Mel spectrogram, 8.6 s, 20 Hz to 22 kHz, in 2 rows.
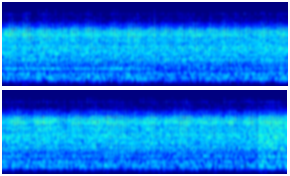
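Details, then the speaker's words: Eberspacher B1 gasoline heater from a VW Beetle, bench test without battery charger: steady puttering tick about three per second under constant hiss, fuel pump running but no ignition; voltage dropped from 14 to about 10 volts. "Well, so far I don't hear any ignition. That's the fuel pump that's making that puttering noise."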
